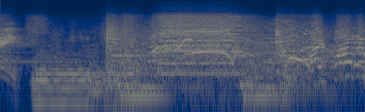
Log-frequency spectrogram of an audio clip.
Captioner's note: Kate screaming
